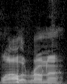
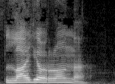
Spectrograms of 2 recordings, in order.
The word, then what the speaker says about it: La Llorona: So the first one I had is La Llorona. I thought that movie was just like... – It's La Llorona.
